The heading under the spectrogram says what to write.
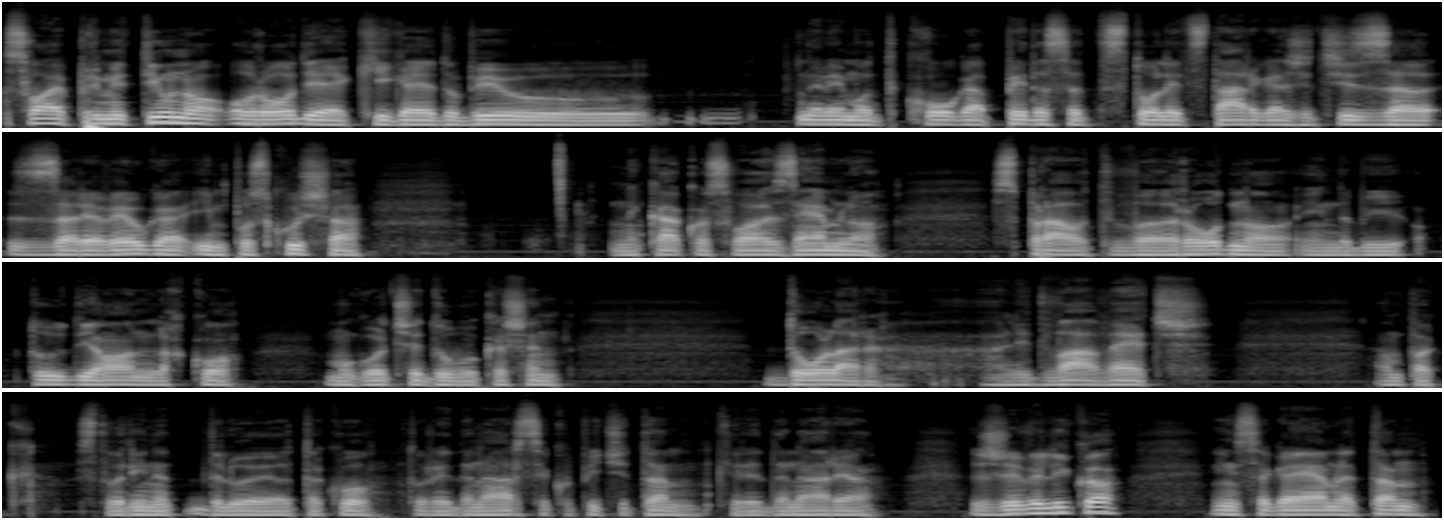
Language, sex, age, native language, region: Slovenian, male, 30-49, Slovenian, Central Slovenia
